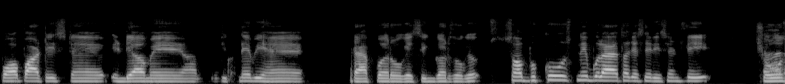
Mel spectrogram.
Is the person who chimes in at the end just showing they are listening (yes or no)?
no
